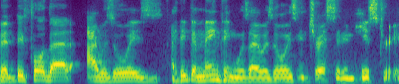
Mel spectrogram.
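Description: A man at a medium pitch with an Australian accent, talking at a very fast pace. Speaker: singer-songwriter and guitarist. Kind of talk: casual interview chat.

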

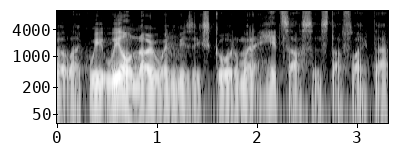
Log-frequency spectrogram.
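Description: A man with an Australian accent talks at a fairly quick pace in a dark, mellow tone. The recording is very clean, with a silent background. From Sydney, Australia. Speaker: electronic music producer. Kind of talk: casual chat. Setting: studio.

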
